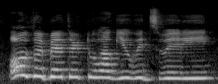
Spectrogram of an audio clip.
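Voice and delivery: high, loud, fast sugary wolf voice; wolf sweet-talking the girl. Acted. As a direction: coo it quickly like fake Granny. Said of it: "said the wolf sweetly".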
